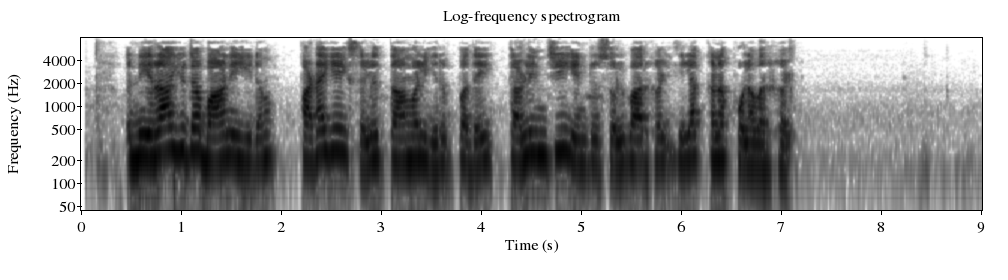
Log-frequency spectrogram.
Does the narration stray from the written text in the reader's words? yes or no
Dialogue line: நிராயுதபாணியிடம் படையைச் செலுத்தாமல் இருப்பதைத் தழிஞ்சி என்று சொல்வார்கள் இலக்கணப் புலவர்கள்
no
